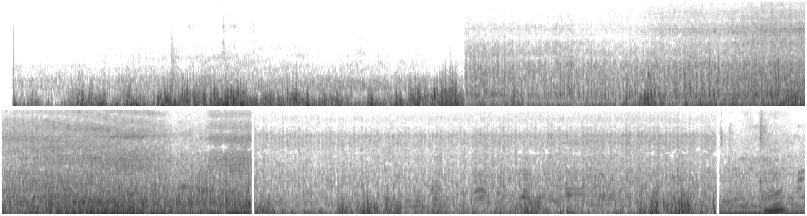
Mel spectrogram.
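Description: Wind blows across an open road.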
